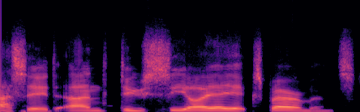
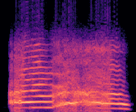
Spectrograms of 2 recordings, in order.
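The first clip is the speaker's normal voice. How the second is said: dolphin squeal; 8 dB louder than usual. Retold or imitated.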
